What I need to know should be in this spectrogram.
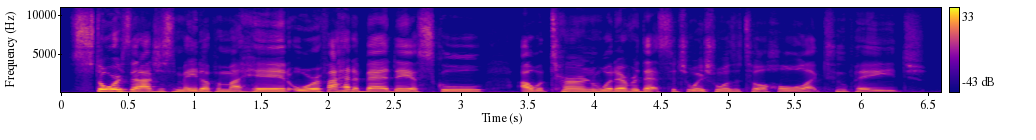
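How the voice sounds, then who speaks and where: A woman's voice: medium pitch, fast talker. Chatty young woman telling stories. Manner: chatty, animated storytelling with lots of "like". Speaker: podcast guest, concert photographer. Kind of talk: casual interview chat.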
